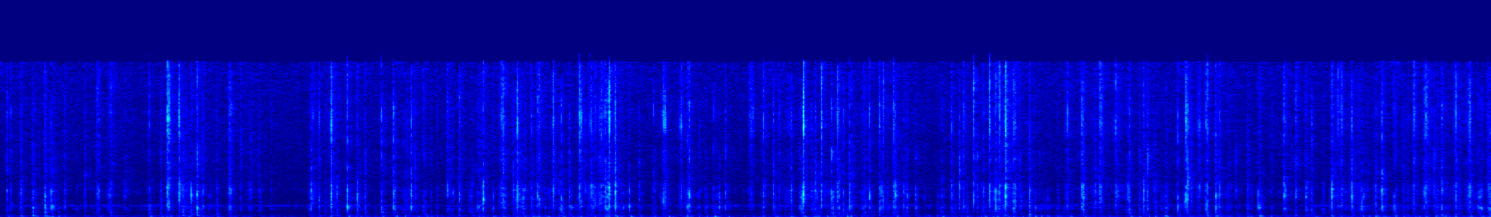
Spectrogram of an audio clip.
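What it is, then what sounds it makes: Aluminum keyboard with silicone key cover, typed on. Fingertips with red-painted nails type fast on a slim, backlit aluminum keyboard whose keys are covered by a red silicone skin. A dense, steady stream of short, crisp key clicks with a bright edge runs throughout, pausing only briefly around the three-second mark.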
